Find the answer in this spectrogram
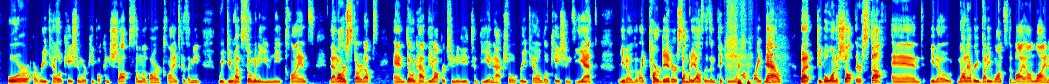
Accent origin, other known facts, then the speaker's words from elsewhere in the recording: Canada; moved away; I'm Canadian to begin with. Uh, you know, I was born in Canada to begin with.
